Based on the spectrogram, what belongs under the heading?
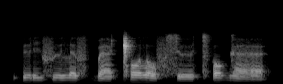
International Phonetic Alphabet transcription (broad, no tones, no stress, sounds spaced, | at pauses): ʔ y ɾ i f ʉ l ɛ f ɓ æ ǁ ɔ l ɔ f s ø t͡sʼ ɔ ɡ æ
